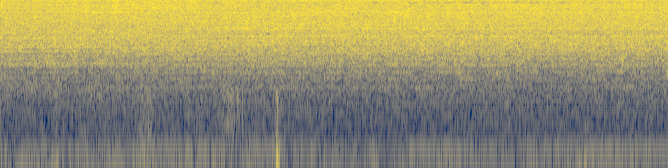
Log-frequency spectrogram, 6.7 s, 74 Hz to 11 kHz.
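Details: 1/2" copper 90° elbow spraying water at 110 PSI due to a non-functioning pressure-reducing valve; a steady, loud high hiss with no pulsing. Pipe leak spraying.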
